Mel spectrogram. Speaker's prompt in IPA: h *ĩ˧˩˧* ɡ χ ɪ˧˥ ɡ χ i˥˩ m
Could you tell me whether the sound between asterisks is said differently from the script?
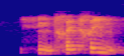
no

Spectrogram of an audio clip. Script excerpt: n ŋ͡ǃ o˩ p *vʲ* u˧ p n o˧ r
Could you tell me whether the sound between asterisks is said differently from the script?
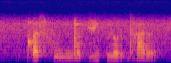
no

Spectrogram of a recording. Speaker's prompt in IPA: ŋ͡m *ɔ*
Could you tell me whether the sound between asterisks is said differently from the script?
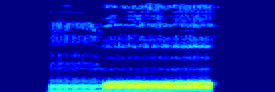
no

